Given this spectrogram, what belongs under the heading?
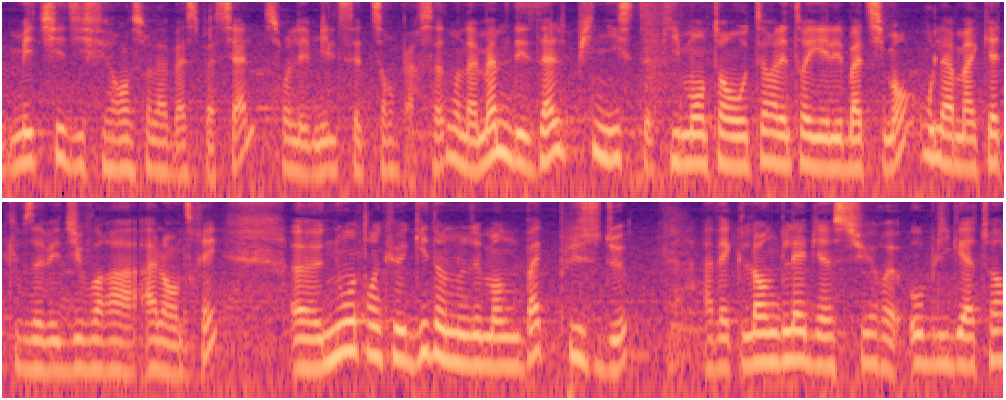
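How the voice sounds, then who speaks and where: Outdoors, with faint noise around her, a woman tour guide at a space center explains things in a low-pitched, slightly mellow voice. Born in Guadeloupe and raised in French Guiana, she answers interview questions hesitantly, with many fillers and the odd laugh.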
